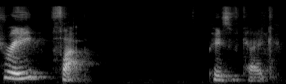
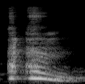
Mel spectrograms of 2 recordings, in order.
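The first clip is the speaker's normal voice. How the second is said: an awkward little throat clear; embarrassed kitten clearing throat. Acted. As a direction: cough to cover not knowing. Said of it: "coughed Max".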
